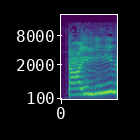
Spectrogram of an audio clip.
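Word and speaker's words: ptyalin: सलाइवेरी amyrin enzyme या टाइलिन लिखा जाएगा पी से प्रोनाउंस किया जाएगा टी से टाइलिन अ माइलेज इसी को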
